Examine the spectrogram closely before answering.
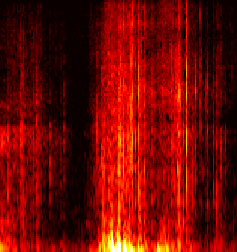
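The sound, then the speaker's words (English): Plastic bag crinkling with burning sage inside: a short burst of rustling and crackling that swells for about a second after a near-silent start, then trails off in scattered soft crinkles. “oh, I think I put this sage in this plastic bag while it's still on fire.”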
